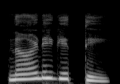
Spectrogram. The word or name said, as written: ನೋಟಗಾತಿ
